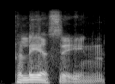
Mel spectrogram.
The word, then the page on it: Paleocene: British English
